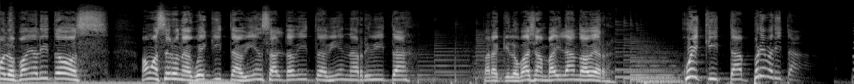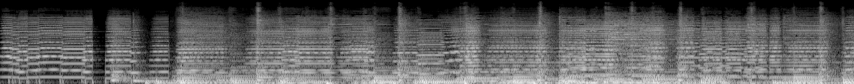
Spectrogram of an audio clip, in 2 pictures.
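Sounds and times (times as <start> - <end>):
band bass and percussion: 0.0 - 2.6, 9.6 - 17.0
accordion: 8.5 - 17.0.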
